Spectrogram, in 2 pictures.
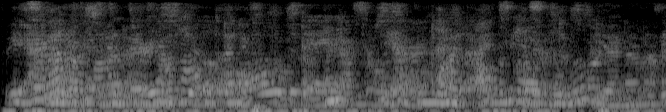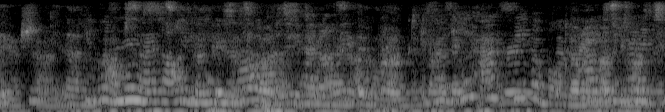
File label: female synthconv mix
